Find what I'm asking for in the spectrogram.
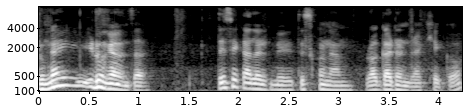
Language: Nepali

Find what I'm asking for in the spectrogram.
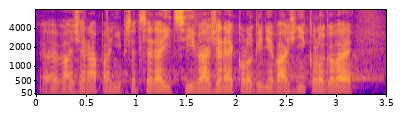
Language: Czech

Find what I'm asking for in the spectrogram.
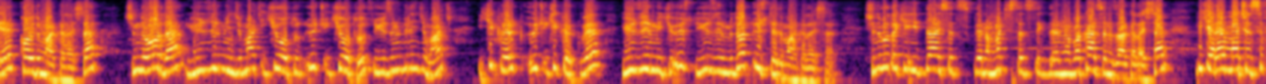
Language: Turkish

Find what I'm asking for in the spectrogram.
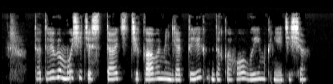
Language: Belarusian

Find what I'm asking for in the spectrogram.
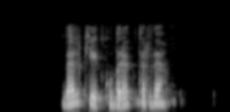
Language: Bashkir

